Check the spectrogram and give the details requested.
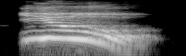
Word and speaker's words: Yule: It's spelled many times J-U-L. Yule. But it's still pronounced Yule.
